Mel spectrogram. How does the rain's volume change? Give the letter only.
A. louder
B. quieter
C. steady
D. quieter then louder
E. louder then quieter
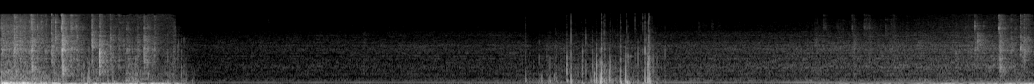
A.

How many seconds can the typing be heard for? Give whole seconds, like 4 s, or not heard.
4 s.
